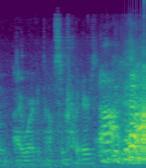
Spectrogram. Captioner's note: laughter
